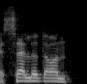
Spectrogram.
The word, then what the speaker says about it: Celadon: To try and provide more robust evidence on the use of the drug, Caledon... I'm going to spell it for you because I'm butchering however that's spelled. It's Celadon. Celadon. Yeah, mate. Yeah, Celadon Pharmaceuticals is now starting its first clinical trial of its kind in 5,000 patients with chronic pain.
